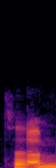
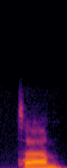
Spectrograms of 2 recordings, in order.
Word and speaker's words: Tam: So I just love the fact that one of the people in this match first name is Tam, like it's spelled T A M. That's how I'm saying it.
